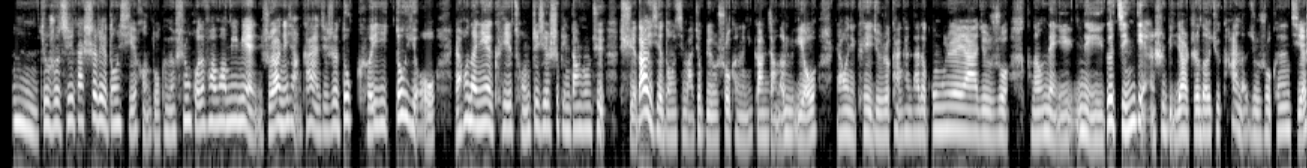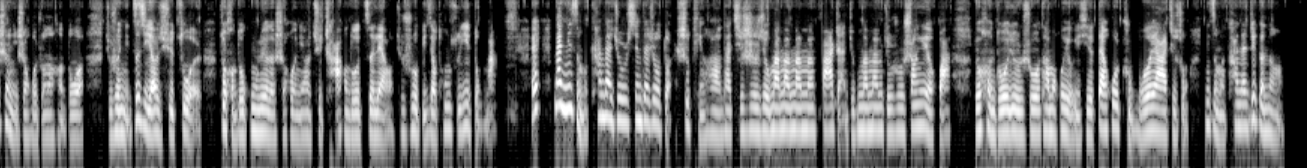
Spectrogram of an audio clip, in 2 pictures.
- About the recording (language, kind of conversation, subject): Chinese, podcast, 短视频是否改变了人们的注意力，你怎么看？
- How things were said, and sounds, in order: other background noise; other noise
